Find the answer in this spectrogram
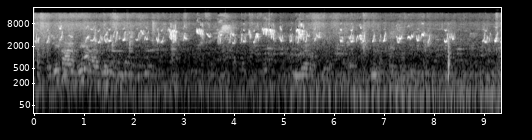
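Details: Backyard chicks with hens make high, short chirps in scattered clusters, some sliding upward, with a few lower hen murmurs early on and steady low background rumble.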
